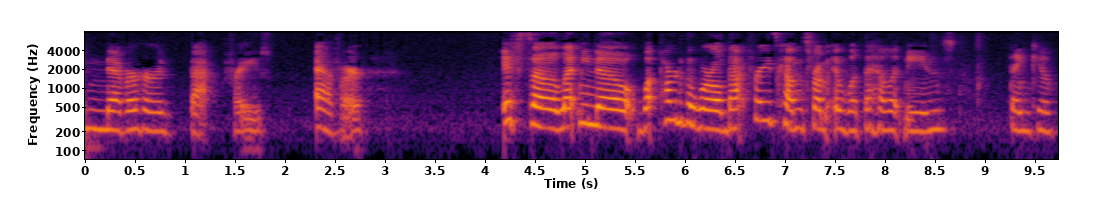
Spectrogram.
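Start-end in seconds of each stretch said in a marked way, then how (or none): none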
